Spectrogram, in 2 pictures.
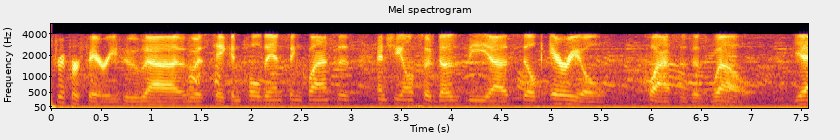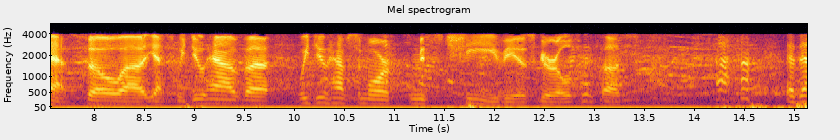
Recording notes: We talked to the fae folk at Whimsy Garden out at Keen Halloween this past weekend. THIS SHOW IS NOT LIVE - HOWEVER, WAS RECORDED LIVE.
